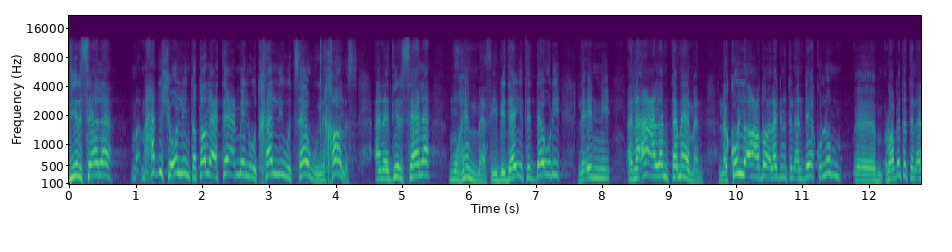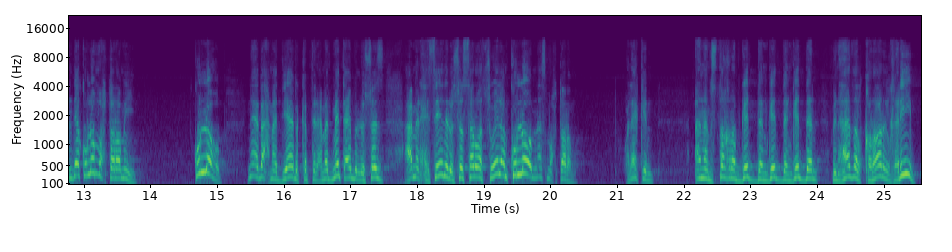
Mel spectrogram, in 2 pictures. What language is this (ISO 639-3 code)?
ara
